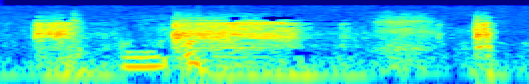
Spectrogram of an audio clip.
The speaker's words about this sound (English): Was that a... That was a fart. A yeah. fart sound?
